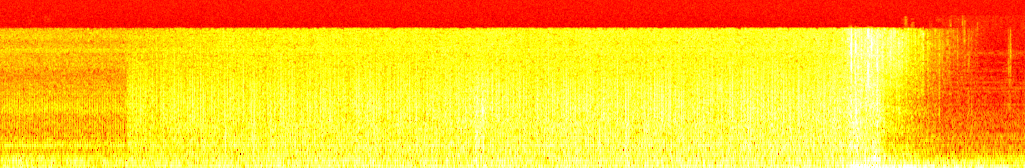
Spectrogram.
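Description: A television hisses softly with static.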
